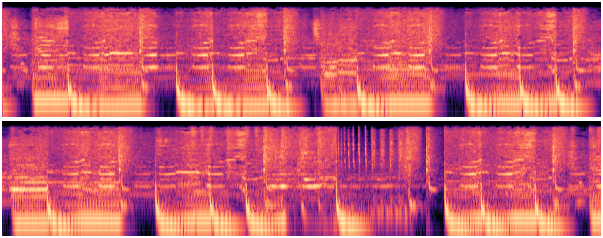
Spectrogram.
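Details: Loud electronic dance music with heavy beats and no animal voices.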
